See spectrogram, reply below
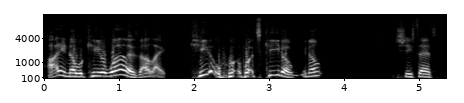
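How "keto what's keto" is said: puzzled laughing question. Retold or imitated. Confused about unknown diet word.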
